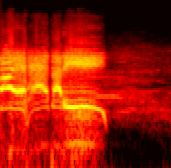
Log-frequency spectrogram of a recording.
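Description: A religious gathering's crowd roars the Naara-e-Haidari slogan in one loud, sustained collective shout lasting over a second, then it fades into a dwindling echo.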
